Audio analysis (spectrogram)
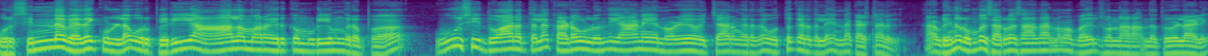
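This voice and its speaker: A man with a fairly high pitch and ordinary pitch variation is captured on a very clean recording with a silent background. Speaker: radio speaker and storyteller. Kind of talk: radio storytelling anecdote with a moral, short daily talk. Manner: simple, conversational, gently humorous.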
